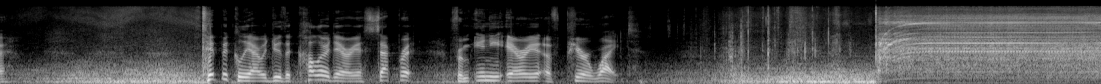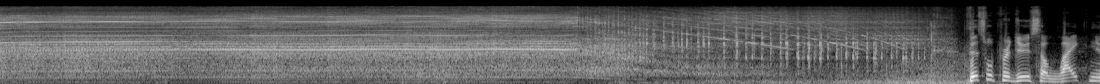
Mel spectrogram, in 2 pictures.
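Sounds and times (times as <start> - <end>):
electric rotary buffer whining: 8.8 - 20.4.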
